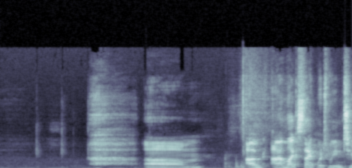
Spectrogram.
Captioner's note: sighs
